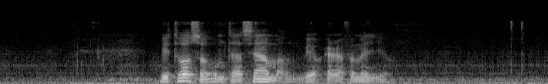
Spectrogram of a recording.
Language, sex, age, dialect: Faroese, male, 36-60, Suðurstreymoy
